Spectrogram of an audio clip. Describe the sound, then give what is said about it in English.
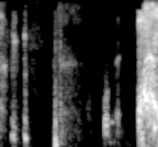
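Short coughs from a woman reading aloud, several brief, fairly faint bursts separated by pauses, ending in a louder, noisy outburst. “I'm so sorry for coughing.”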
